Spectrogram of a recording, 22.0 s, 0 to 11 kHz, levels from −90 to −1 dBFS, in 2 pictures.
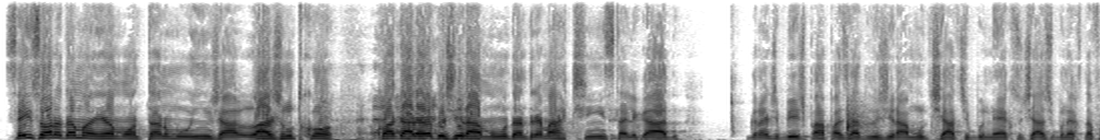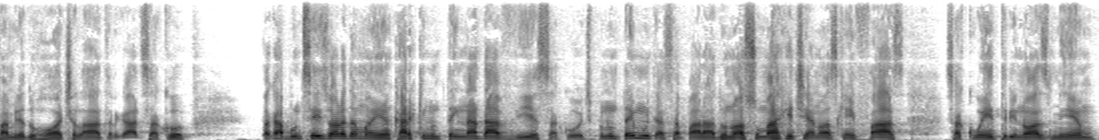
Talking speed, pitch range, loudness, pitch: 195 wpm, 135-165 Hz, -13 LUFS, 150 Hz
